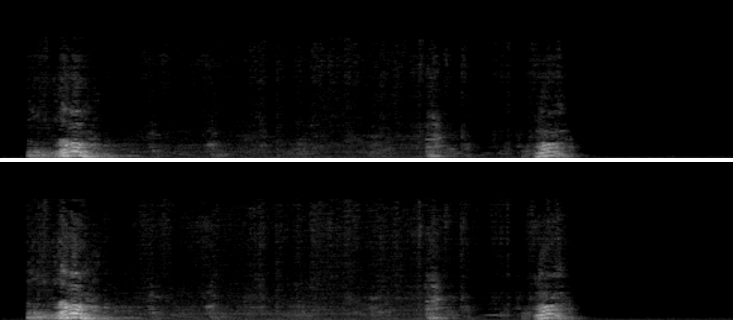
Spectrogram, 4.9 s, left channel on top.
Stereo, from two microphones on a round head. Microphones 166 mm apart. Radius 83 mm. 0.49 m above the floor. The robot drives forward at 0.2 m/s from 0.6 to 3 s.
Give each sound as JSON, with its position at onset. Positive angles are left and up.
{"t": 0.2, "sound": "a dog barking", "side_deg": -40, "distance_m": 1.0}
